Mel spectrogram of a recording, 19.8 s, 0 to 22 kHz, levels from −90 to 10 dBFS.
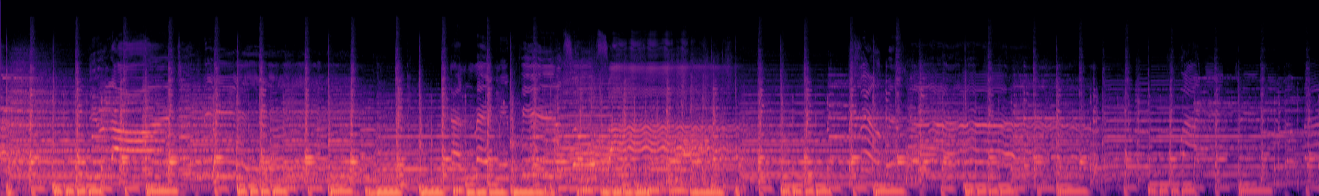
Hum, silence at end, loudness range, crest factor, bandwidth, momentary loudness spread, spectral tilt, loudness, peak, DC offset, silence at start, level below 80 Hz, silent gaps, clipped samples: none; 0 s; 8 LU; 16 dB; 9.4 kHz; 12 LU; -7 dB/octave; -24 LUFS; -8 dBFS; under 0.1%; 0 s; -28 dBFS; none; under 0.1%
